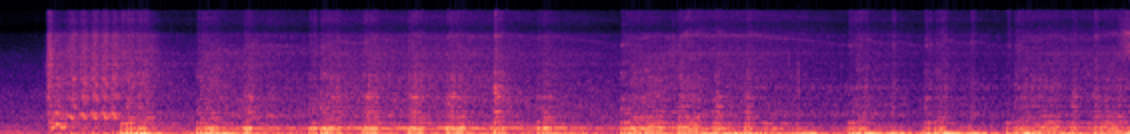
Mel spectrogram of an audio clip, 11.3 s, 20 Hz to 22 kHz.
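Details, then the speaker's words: Honda Beat PP1 with E07Z turbo swap on a new ECU, first start after injector and coil tests: uneven lumpy beat with blips, not settling; trigger errors logged, possibly from a sensor not fully seated, no alternator fitted. "we're getting trigger errors though [Music] but that could be from that sensor just not being all the way in but it starts and runs all right"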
